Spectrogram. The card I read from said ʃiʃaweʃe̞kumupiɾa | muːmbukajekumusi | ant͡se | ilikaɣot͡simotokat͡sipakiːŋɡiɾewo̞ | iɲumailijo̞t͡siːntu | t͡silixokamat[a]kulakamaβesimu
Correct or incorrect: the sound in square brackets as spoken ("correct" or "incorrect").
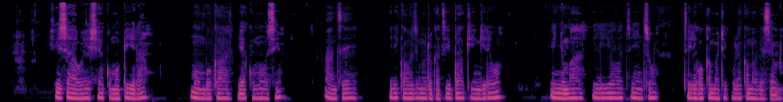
incorrect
